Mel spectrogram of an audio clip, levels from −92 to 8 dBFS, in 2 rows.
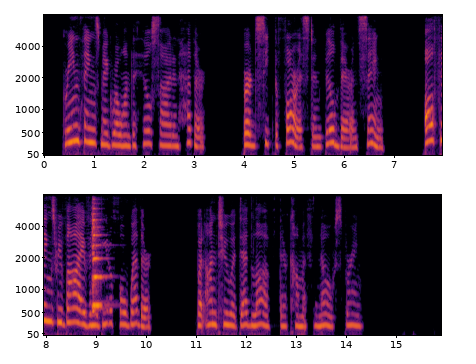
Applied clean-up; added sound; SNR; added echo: classical method spectral subtraction.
